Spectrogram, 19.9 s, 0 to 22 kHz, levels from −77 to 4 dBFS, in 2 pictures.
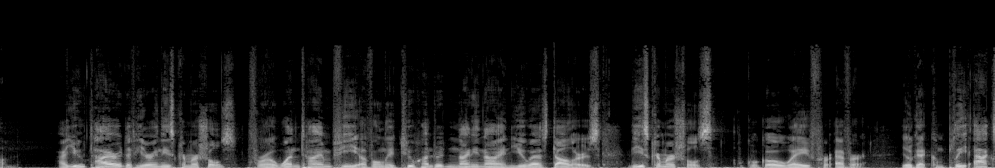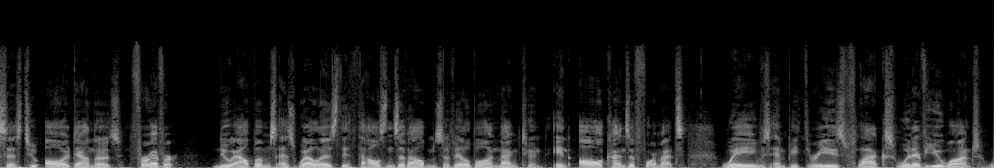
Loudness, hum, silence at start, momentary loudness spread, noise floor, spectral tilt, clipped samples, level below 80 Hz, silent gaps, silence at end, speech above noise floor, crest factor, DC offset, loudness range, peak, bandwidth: -20 LUFS; none; 0 s; 7 LU; -39 dBFS; -6 dB/octave; under 0.1%; -30 dBFS; none; 0 s; 21 dB; 12 dB; 0.7%; 1 LU; -6 dBFS; 16 kHz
